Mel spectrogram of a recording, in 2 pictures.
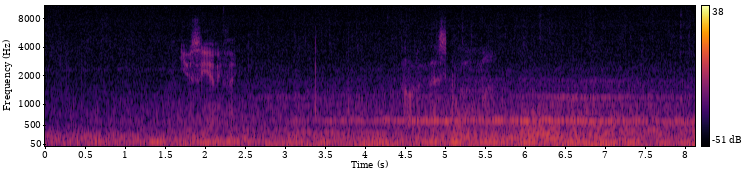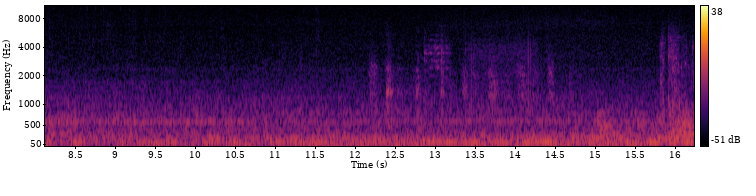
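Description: A videotape plays with a low, steady electrical hum.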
